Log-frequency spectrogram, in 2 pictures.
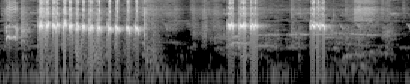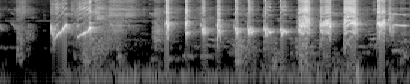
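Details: Greater green leafbird singing hard to provoke a rival to fight: a fast buzzy trill, short bursts of rattling notes and upslurred whistles after a pause, then a rapid run of sharp chips and whistles.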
